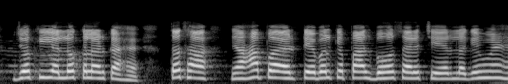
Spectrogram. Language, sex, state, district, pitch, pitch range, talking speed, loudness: Hindi, female, Jharkhand, Garhwa, 290 Hz, 275-305 Hz, 210 wpm, -13 LUFS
